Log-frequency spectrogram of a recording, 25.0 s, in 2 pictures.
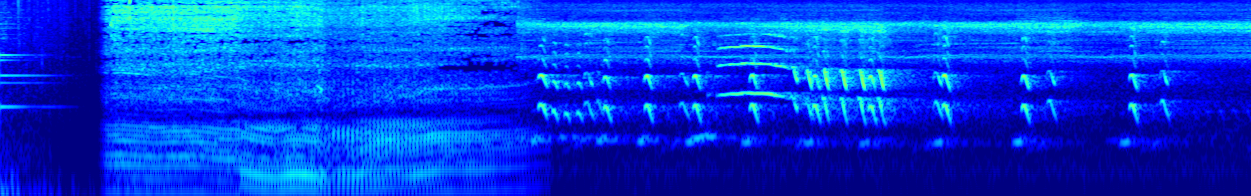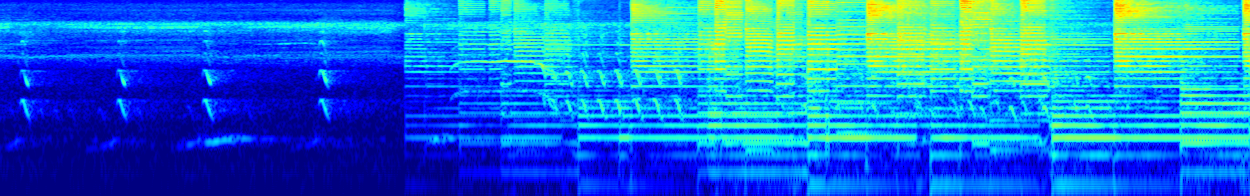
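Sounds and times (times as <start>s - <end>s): low hooting notes: 16.6s - 25.0s.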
